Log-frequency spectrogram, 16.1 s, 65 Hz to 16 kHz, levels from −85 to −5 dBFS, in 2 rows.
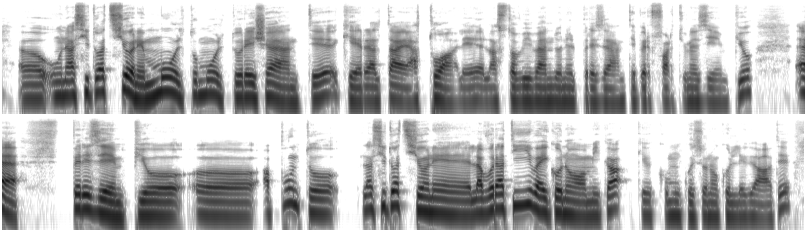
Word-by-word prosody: Uhm, 140 Hz, +1 st, -2 dB
una 160 Hz, +1 st, +1 dB
situazione 190 Hz, -2 st, +3 dB
molto, 165 Hz, +1 st, +2 dB
molto 160 Hz, -4 st, -1 dB
recente, 145 Hz, 0 st, +1 dB
che 130 Hz, -, -3 dB
in 120 Hz, -, 0 dB
realtà 125 Hz, +1 st, 0 dB
è -, -, -2 dB
attuale, 125 Hz, 0 st, -3 dB
la 120 Hz, 0 st, -6 dB
sto 120 Hz, +1 st, -4 dB
vivendo 125 Hz, 0 st, -1 dB
nel 120 Hz, -1 st, -4 dB
presente 115 Hz, 0 st, -7 dB
per 120 Hz, 0 st, -6 dB
farti 120 Hz, 0 st, -8 dB
un 120 Hz, -, -6 dB
esempio, 120 Hz, +9 st, -6 dB, 0.4 s
è -, -, +5 dB, 0.5 s
per 185 Hz, -1 st, +2 dB
esempio, 130 Hz, -4 st, +3 dB
uhm, 130 Hz, -2 st, 0 dB
appunto 150 Hz, -, -2 dB, 0.2 s
la 180 Hz, +1 st, -1 dB
situazione 165 Hz, -10 st, +2 dB
lavorativa, 185 Hz, +7 st, +4 dB
economica, 140 Hz, +2 st, +1 dB
che 130 Hz, -2 st, -9 dB
comunque 130 Hz, -1 st, -6 dB
sono 125 Hz, +1 st, -5 dB
collegate. 120 Hz, -3 st, -5 dB
135 Hz, 125 wpm, -22 LUFS, 120-160 Hz, 0.5 s, è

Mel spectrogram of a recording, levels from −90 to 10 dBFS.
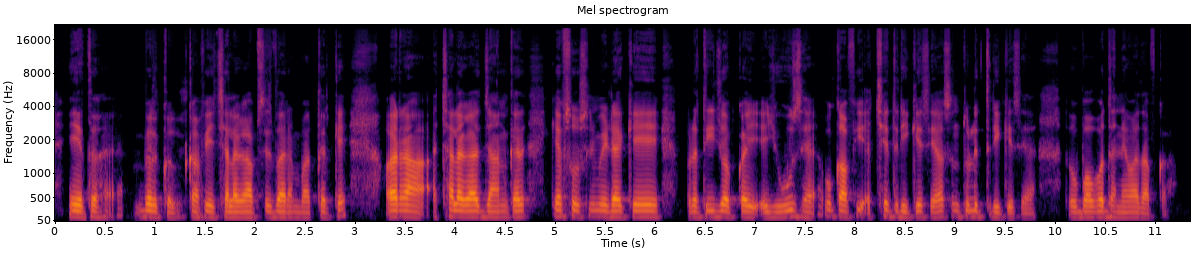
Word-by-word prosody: ये 120 Hz, -1 st, +6 dB
तो -, -, +3 dB
है। -, -, -11 dB, 0.3 s
बिल्कुल 125 Hz, -2 st, +1 dB
काफ़ी 110 Hz, +2 st, 0 dB
अच्छा 115 Hz, -, 0 dB
लगा 110 Hz, 0 st, +4 dB
आपसे 110 Hz, +1 st, -1 dB
इस -, -, -8 dB
बारे 110 Hz, -1 st, +3 dB
में 110 Hz, -, -10 dB
बात 105 Hz, 0 st, -4 dB
करके -, -, -3 dB, 0.4 s
और 125 Hz, 0 st, +8 dB
हाँ, 120 Hz, -2 st, +6 dB
अच्छा 130 Hz, -, 0 dB
लगा 120 Hz, -1 st, +8 dB
जानकर 115 Hz, 0 st, +1 dB, 0.3 s
कि -, -, 0 dB
आप 130 Hz, -, +2 dB
सोशल 125 Hz, -1 st, -3 dB
मीडिया 120 Hz, -1 st, +3 dB
के 120 Hz, -, +4 dB, 0.4 s
प्रति 115 Hz, +2 st, -3 dB
जो 120 Hz, 0 st, +3 dB
आपका 120 Hz, 0 st, +1 dB
अ, -, -, +3 dB
यूज़ 115 Hz, +3 st, -3 dB
है 110 Hz, -, -2 dB
वो 135 Hz, -, -3 dB
काफ़ी 115 Hz, -, 0 dB
अच्छे 135 Hz, -, -3 dB
तरीके 120 Hz, -1 st, -4 dB
से 115 Hz, -1 st, -7 dB
है -, -, +1 dB
और 115 Hz, -, 0 dB
संतुलित 120 Hz, 0 st, -6 dB
तरीके 105 Hz, -1 st, -5 dB
से 100 Hz, -, -11 dB
है। 95 Hz, -, -8 dB, 0.3 s
तो 110 Hz, 0 st, -4 dB
बहुत-बहुत 115 Hz, +1 st, +1 dB
धन्यवाद 110 Hz, -1 st, -2 dB
आपका। 95 Hz, -, -7 dB
115 Hz, 230 wpm, -26 LUFS, 110-120 Hz, 0.4 s, और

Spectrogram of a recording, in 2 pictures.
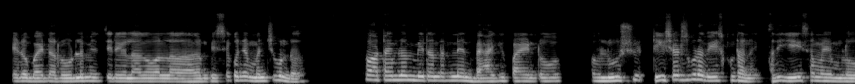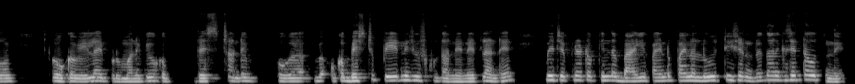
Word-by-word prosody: ఏదో 155 Hz, +1 st, +1 dB
బయట 150 Hz, +1 st, 0 dB
రోడ్ల 150 Hz, +2 st, +4 dB
మీద 160 Hz, -1 st, 0 dB
తిరిగినలా 145 Hz, -1 st, +2 dB, 0.2 s
వాళ్ళలాగా 140 Hz, -1 st, +1 dB
అనిపిస్తే 145 Hz, +3 st, -3 dB
కొంచెం 185 Hz, -1 st, +2 dB
మంచిగా 160 Hz, +5 st, +3 dB
ఉండదు. 130 Hz, -4 st, 0 dB, 0.6 s
సో, -, -, -14 dB
ఆ -, -, +3 dB
టైంలో 205 Hz, +1 st, +3 dB
మీరన్నట్టు 185 Hz, -1 st, +1 dB
నేను 170 Hz, -3 st, +3 dB
బ్యాగీ 150 Hz, +2 st, 0 dB
ప్యాంటు 155 Hz, 0 st, -2 dB, 0.6 s
లూస్ 165 Hz, 0 st, +4 dB, 0.3 s
టీషర్ట్స్ 205 Hz, +3 st, 0 dB
కూడా 225 Hz, -2 st, +3 dB
వేసుకుంటాను. 175 Hz, -4 st, 0 dB, 0.2 s
అది 170 Hz, -, 0 dB
ఏ -, -, +6 dB
సమయంలో 155 Hz, -4 st, +2 dB, 0.6 s
ఒకవేళ 145 Hz, +1 st, +1 dB
ఇప్పుడు 140 Hz, -2 st, -5 dB
మనకి 140 Hz, +3 st, -1 dB
ఒక 155 Hz, -2 st, -3 dB, 0.4 s
బెస్ట్ 145 Hz, +3 st, -3 dB
అంటే, 150 Hz, +2 st, -1 dB, 0.4 s
ఒక -, -, 0 dB, 0.5 s
ఒక 170 Hz, -, -3 dB
బెస్ట్ 160 Hz, +4 st, 0 dB
పెయిర్‌ని 185 Hz, +2 st, +3 dB
చూసుకుంటాను 155 Hz, -7 st, -3 dB
నేను 140 Hz, +1 st, 0 dB
ఎట్లంటే, 155 Hz, +1 st, -2 dB, 0.4 s
మీరు 200 Hz, 0 st, +5 dB
చెప్పినట్టు 195 Hz, 0 st, -2 dB
కింద 185 Hz, 0 st, +2 dB
బ్యాగీ 155 Hz, +3 st, +1 dB
ప్యాంట్ 170 Hz, +2 st, -2 dB
పైన 175 Hz, +1 st, +3 dB
లూజ్ 185 Hz, +2 st, +4 dB
టీషర్ట్ 195 Hz, -3 st, 0 dB
ఉంటే, 170 Hz, +3 st, -6 dB
దానికి 200 Hz, 0 st, -2 dB
సెట్ 210 Hz, +2 st, -2 dB
అవుతుంది. 140 Hz, -11 st, 0 dB
160 Hz, 170 wpm, -23 LUFS, 145-185 Hz, 0.6 s, ఏ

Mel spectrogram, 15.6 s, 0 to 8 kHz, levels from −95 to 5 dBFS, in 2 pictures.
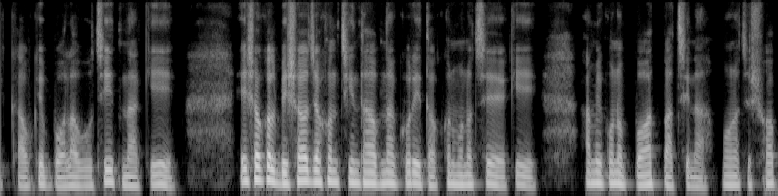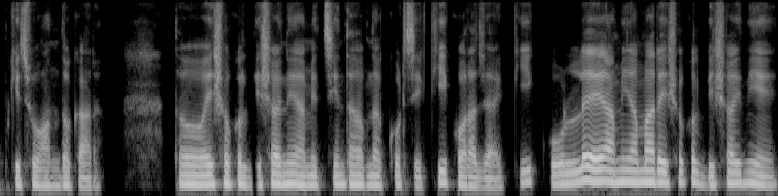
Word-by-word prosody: কাউকে 100 Hz, +4 st, -3 dB
বলা 100 Hz, +2 st, 0 dB, 0.2 s
উচিত 145 Hz, +7 st, +1 dB, 0.2 s
নাকি? 115 Hz, +4 st, -2 dB, 0.8 s
এই 150 Hz, -, +5 dB
সকল 160 Hz, -1 st, +8 dB
বিষয়ও 150 Hz, +4 st, +6 dB
যখন 140 Hz, +1 st, +3 dB
চিন্তা-ভাবনা 130 Hz, -1 st, +3 dB
করি, 130 Hz, -1 st, +3 dB
তখন 105 Hz, +4 st, -4 dB
মনে 115 Hz, +1 st, +1 dB
হচ্ছে 120 Hz, +2 st, -2 dB, 0.2 s
কি, 120 Hz, -2 st, -2 dB, 0.6 s
আমি 130 Hz, 0 st, +3 dB
কোনো 130 Hz, -1 st, +4 dB, 0.2 s
পথ 115 Hz, +2 st, +3 dB
পাচ্ছি 105 Hz, +1 st, -2 dB
না। 90 Hz, -, -5 dB, 0.2 s
মনে 110 Hz, -1 st, 0 dB
হচ্ছে 110 Hz, -, -8 dB
সবকিছু 120 Hz, -3 st, -4 dB
অন্ধকার। 100 Hz, -2 st, -5 dB, 0.8 s
তো 120 Hz, -, -2 dB, 0.3 s
এই 115 Hz, -, +2 dB
সকল 120 Hz, -1 st, 0 dB
বিষয় 120 Hz, +2 st, +1 dB
নিয়ে 120 Hz, -1 st, +2 dB
আমি 110 Hz, +1 st, -1 dB, 0.2 s
চিন্তা 115 Hz, 0 st, -2 dB
ভাবনা 110 Hz, 0 st, -1 dB
করছি, 115 Hz, -4 st, -4 dB, 0.2 s
কি 135 Hz, -, -1 dB
করা 105 Hz, -2 st, 0 dB
যায়, 90 Hz, -1 st, -5 dB
কি 135 Hz, -, -5 dB, 0.2 s
করলে 125 Hz, +7 st, +2 dB, 0.2 s
আমি 145 Hz, +1 st, +1 dB
আমার 140 Hz, 0 st, +3 dB
এই 130 Hz, -, -2 dB
সকল 135 Hz, 0 st, -3 dB
বিষয় 125 Hz, +3 st, -1 dB
নিয়ে 120 Hz, -4 st, 0 dB
120 Hz, 165 wpm, -24 LUFS, 110-130 Hz, 0.8 s, সকল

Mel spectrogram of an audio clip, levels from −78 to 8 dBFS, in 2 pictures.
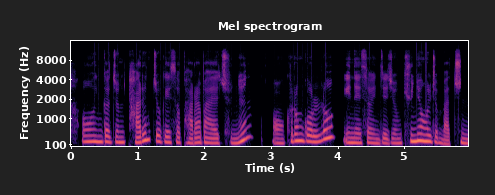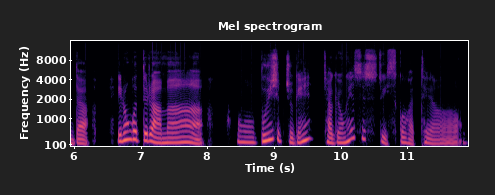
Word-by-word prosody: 어 205 Hz, +1 st, 0 dB
그러니까 205 Hz, -1 st, +2 dB
좀 185 Hz, 0 st, -1 dB
다른 235 Hz, +9 st, +2 dB
쪽에서 185 Hz, -5 st, -1 dB
바라봐 165 Hz, 0 st, -2 dB
주는 215 Hz, -, 0 dB, 0.3 s
어 155 Hz, -1 st, -4 dB
그런 235 Hz, +4 st, +3 dB
걸로 230 Hz, -, +3 dB
인해서 170 Hz, 0 st, -1 dB
인제 155 Hz, 0 st, -3 dB
좀 155 Hz, 0 st, -4 dB
균형을 220 Hz, +3 st, +6 dB
좀 180 Hz, -5 st, -3 dB
맞춘다.' 145 Hz, +1 st, -2 dB, 0.4 s
이런 255 Hz, +6 st, +4 dB
것들을 245 Hz, -5 st, +3 dB
아마 170 Hz, -2 st, +1 dB, 0.5 s
어 185 Hz, -2 st, -3 dB
무의식 260 Hz, +2 st, +3 dB
중에 195 Hz, -, 0 dB, 0.2 s
작용했을 195 Hz, -, -2 dB
수도 285 Hz, -9 st, -4 dB
있을 140 Hz, -, -7 dB
것 180 Hz, -3 st, -4 dB
같아요. 135 Hz, -, -7 dB
185 Hz, 295 characters per minute, -24 LUFS, 160-220 Hz, 0.5 s, 균형을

